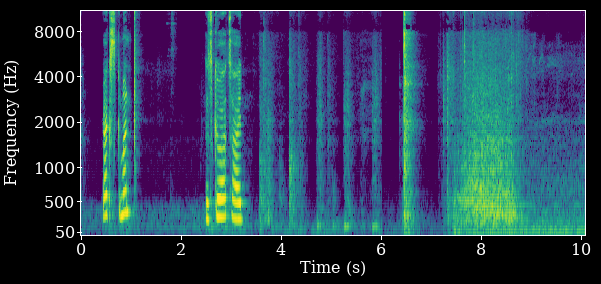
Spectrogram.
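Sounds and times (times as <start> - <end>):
sliding door rolling open: 7.2 - 10.0.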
